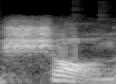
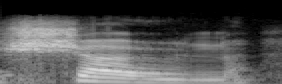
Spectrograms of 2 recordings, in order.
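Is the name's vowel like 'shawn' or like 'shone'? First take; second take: shawn; shone. First: The name is said with the usual 'shawn' vowel. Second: The name is said with a 'shone' vowel. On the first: This is the usual way to say the name. The speaker calls it right. "instead of saying Sean" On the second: Someone else says the name this way. The speaker calls it wrong. "he'll say Shone"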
